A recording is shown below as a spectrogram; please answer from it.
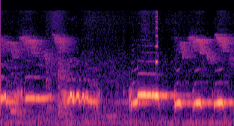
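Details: Zebra dove of the Bangkok type in lively song meant to prompt rivals to reply: bubbling cooed phrases, a short pause, then a clear drawn-out coo followed by rolling notes, with faint high twittering behind.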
